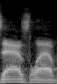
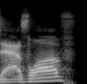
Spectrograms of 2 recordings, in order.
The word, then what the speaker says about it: Zaslav: ] what a dick I also like that we pronounce zaz laab like stats lab I think that's fun what is it supposed to be I just assumed it was zaslav Oh Oh I thought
